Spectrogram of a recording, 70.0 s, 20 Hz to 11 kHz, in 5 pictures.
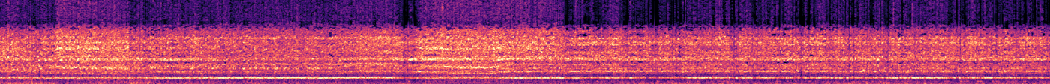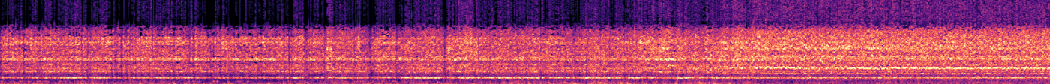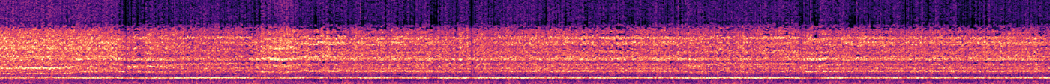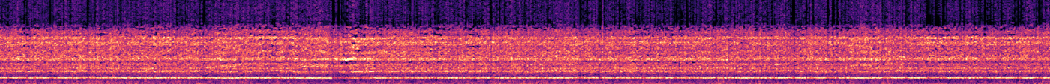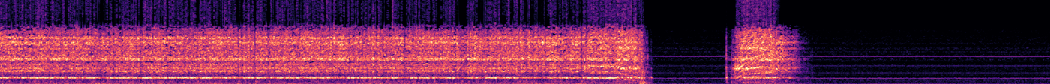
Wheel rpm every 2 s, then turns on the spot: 210, 210, 220, 220, 230, 230, 230, 230, 230, 230, 230, 220, 210, 210, 220, 220, 230, 230, 230, 230, 230, 230, 230, 220, 230, 230, 230, 240, 230, 240, 230, 230, 60, 40, 0.
64-66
